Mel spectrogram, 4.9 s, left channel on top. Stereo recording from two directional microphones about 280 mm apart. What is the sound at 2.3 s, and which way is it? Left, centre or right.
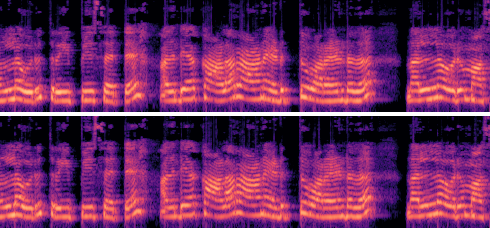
A woman's voice, centre.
